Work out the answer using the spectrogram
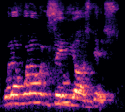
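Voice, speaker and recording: A man from New York City calling into an online discussion over a weak connection that fades in and out, speaking haltingly and checking that he can be heard. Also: high voice, lively intonation, darkish tone. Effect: breaking-up online call audio, fading in and out. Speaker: caller joining an online discussion. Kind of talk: casual discussion. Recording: echoey, distant, noisy call line.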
